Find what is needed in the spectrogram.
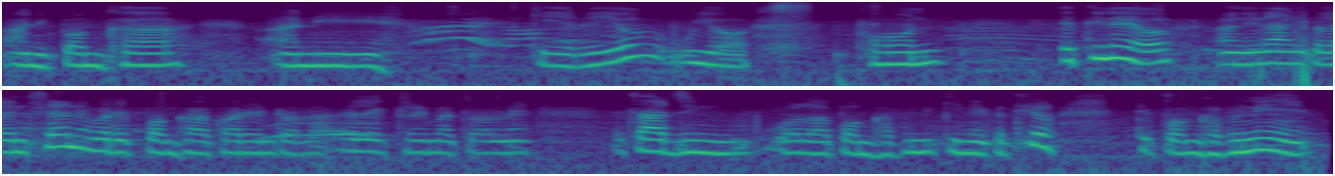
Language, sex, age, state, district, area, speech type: Nepali, female, 45-60, West Bengal, Alipurduar, rural, spontaneous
